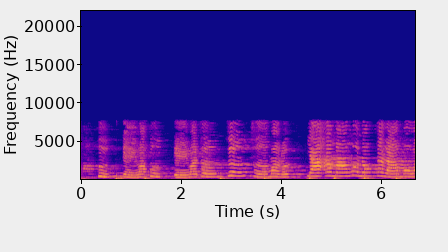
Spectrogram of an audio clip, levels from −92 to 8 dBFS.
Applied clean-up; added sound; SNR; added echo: classical method WPE with log-MMSE.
